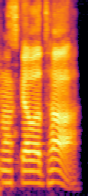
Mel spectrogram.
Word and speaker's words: Skeletá: I can't pronounce anything. It's Skeletá. Skeletá.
